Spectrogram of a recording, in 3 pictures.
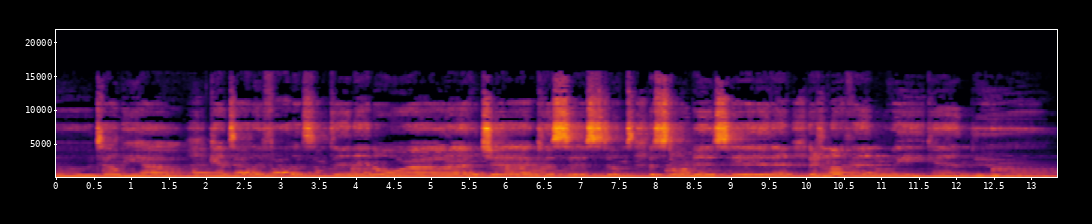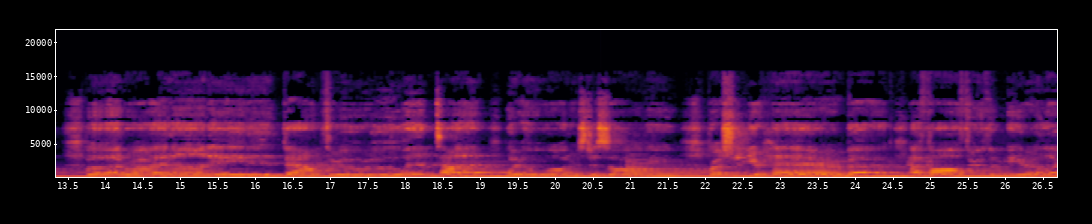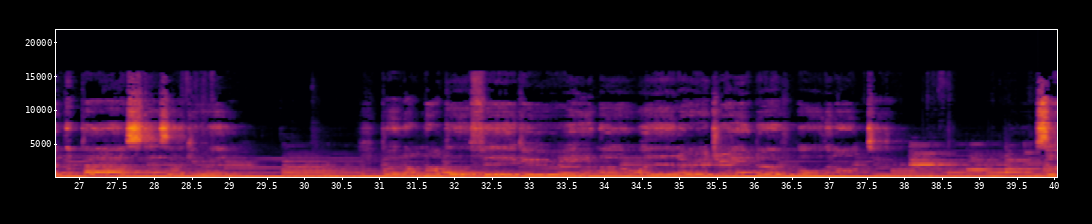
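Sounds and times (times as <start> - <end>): woman singing: 0.0 - 29.8, 30.7 - 38.6, 39.6 - 40.0
electric guitar: 0.0 - 40.0
keyboard chords: 0.0 - 40.0
low bass notes: 0.0 - 40.0.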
